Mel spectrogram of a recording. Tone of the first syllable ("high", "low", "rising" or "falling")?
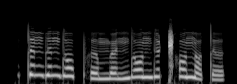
high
